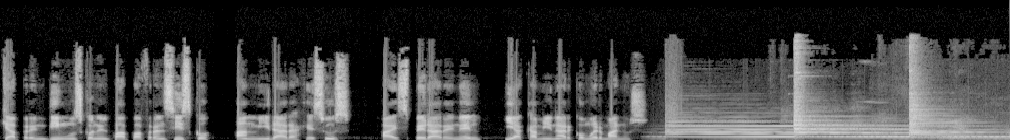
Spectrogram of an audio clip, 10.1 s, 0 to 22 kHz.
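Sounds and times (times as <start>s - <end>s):
speech: 0.0s - 6.9s
church bells pealing in the dioceses of Colombia in memory of a pope: 6.5s - 10.0s.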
